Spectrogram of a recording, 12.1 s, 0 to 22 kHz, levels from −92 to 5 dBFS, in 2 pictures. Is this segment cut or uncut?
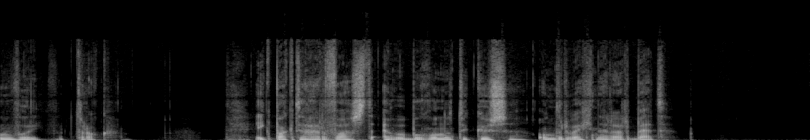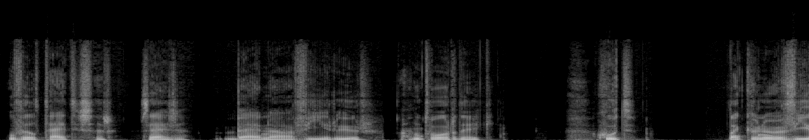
cut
